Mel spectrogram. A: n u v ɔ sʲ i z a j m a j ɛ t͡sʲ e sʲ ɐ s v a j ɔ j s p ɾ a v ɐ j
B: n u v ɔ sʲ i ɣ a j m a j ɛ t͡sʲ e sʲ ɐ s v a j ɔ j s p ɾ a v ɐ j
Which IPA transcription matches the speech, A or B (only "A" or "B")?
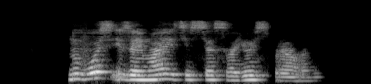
A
